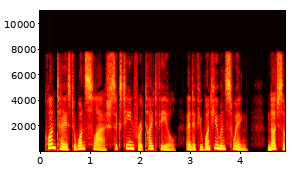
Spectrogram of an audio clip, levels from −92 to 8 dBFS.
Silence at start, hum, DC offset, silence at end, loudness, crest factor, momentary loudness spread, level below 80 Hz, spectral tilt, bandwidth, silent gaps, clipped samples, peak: 0.1 s; none; under 0.1%; 0 s; -19 LUFS; 18 dB; 7 LU; -58 dBFS; -4.5 dB/octave; 8.2 kHz; none; under 0.1%; 0 dBFS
